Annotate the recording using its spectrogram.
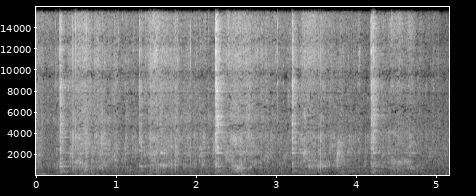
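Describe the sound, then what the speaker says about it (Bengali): Chicken biryani masala with ginger and salt stir-fried in hot oil, a steady sizzle broken by several sharp scrapes and clinks of a spoon against the pan, close and alone with no talk. "আর ভালো করে কষিয়ে নেব"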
